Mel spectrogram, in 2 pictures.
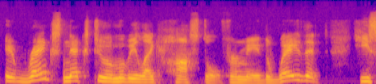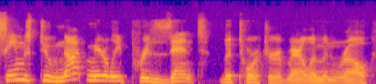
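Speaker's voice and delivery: usual speaking voice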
